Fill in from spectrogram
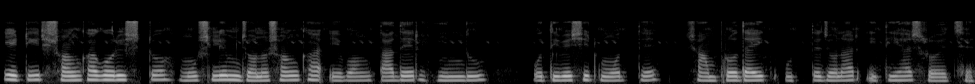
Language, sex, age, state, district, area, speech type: Bengali, female, 30-45, West Bengal, North 24 Parganas, rural, read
